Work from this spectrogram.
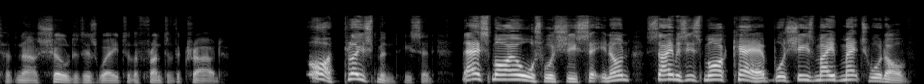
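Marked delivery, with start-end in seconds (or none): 3.1-4.0 high, loud hail; Cockney cabby. Acted. Cabby voiced. 4.6-9.2 high, loud, aggrieved claim; a cabby furious about his cab; indignant Cockney cabby. Acted. Cabby voiced.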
